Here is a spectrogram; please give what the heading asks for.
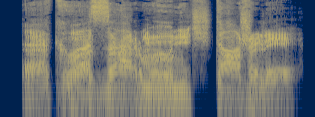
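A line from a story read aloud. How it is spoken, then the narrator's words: Growling. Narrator (Russian): прорычал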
